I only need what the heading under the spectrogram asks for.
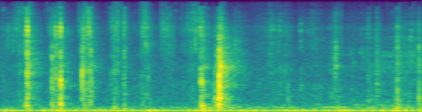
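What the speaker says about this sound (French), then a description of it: "Je vais reprendre une carte." Tarot cards being drawn and handled from a deck, a quiet series of crisp papery flicks and slides, close and faint against a low steady hum.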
